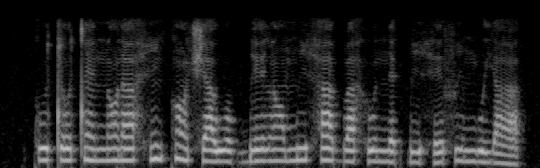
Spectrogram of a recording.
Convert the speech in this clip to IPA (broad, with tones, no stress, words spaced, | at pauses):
ku˨to˨˦tɛ̃˧ nɔ̃˧ɾa˧hĩ˦ kɔ̃˦˨ʃa˧wo˨ ɡ͡be˧lɔ̃˧mi˦ha˦ ba˧hu˧nɛ˨ k͡pi˨ he˨˦fi˦mu˧ja˨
